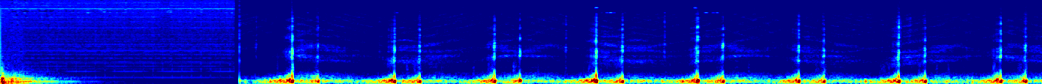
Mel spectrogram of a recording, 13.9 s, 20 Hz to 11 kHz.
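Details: Simulated creepy heartbeat sound effect: slow, steady paired low lub-dub thumps, about 44 a minute, after a brief hum and silence; not a real recording.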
